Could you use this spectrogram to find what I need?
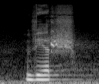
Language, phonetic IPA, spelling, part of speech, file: Belarusian, [vʲerʂ], верш, noun, Be-верш.ogg
- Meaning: 1. poem (literary piece written in verse) 2. verse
